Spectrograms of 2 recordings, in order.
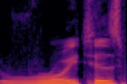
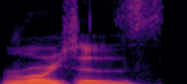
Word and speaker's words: Reuters: Reuters. That's how you say it.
